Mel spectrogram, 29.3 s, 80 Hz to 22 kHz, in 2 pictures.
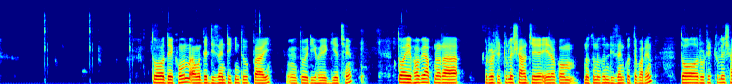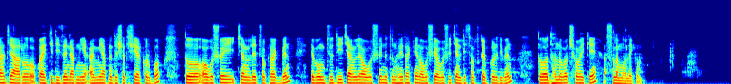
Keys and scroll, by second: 1.1 BackSpace, 27.8 ctrl+F11.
